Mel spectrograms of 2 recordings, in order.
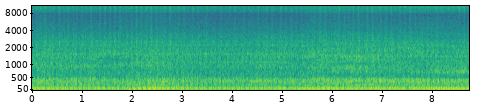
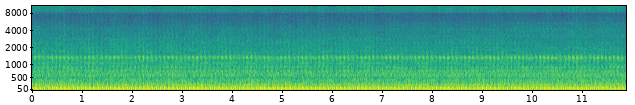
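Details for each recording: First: Belarus 250 tractor, two-cylinder air-cooled diesel that sat for years, at about 3/4 throttle: a heavy low, uneven chug wandering around three beats a second; it only runs near full throttle, from fuel starvation by debris in the lift pump valves. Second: Belarus 250 tractor, 2-cylinder air-cooled diesel, sat for years, running again; deep steady chug about four beats per second, no misses; normal running after repair.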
